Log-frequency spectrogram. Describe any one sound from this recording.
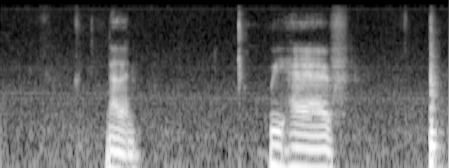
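A man speaks in short phrases close to a microphone.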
